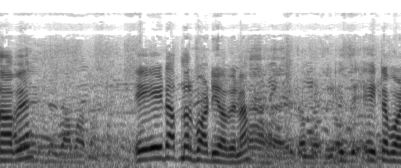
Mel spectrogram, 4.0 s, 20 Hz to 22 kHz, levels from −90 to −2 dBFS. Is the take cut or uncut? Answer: uncut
